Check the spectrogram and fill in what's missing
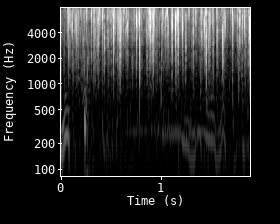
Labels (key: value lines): label: biophony, cascading saw
recorder: SoundTrap 600 or HydroMoth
